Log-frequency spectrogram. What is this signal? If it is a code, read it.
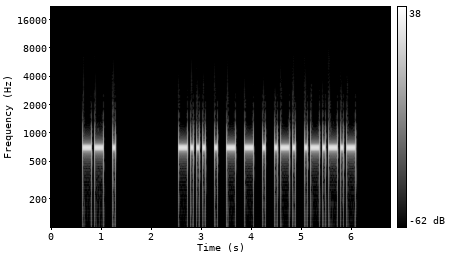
Morse code, heard as a keyed tone, about 20 wpm, 700 Hz. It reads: ME BETTER.
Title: 3x Word-Spacing - Sentences from Top 400 Words - 20wpm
